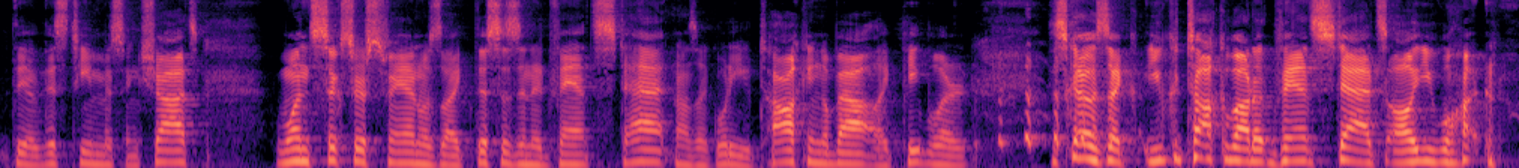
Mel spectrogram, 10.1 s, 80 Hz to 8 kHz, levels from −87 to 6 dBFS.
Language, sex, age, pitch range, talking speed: English, male, 20-39, 135-170 Hz, 235 wpm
